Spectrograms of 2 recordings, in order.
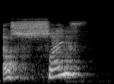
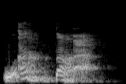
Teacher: حين تكون الكلمة مسبوقة بألف تعريف لا ننطق اللام ولكن نضاعف الحرف اللي بعدها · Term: الحرف الشمسي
